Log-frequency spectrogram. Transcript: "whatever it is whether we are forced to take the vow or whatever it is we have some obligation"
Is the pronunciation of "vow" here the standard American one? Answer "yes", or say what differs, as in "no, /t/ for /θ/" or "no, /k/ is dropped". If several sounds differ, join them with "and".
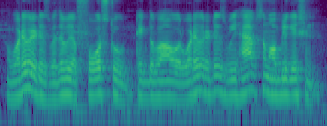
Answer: no, /p/ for /v/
